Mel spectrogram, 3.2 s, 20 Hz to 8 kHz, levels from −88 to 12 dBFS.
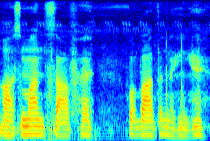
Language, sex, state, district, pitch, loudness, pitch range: Hindi, male, Arunachal Pradesh, Lower Dibang Valley, 115 Hz, -19 LUFS, 105-120 Hz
